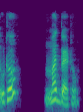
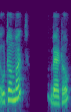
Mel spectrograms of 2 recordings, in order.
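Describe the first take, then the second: First: There is a pause after the first word. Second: There is a pause after the second word.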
